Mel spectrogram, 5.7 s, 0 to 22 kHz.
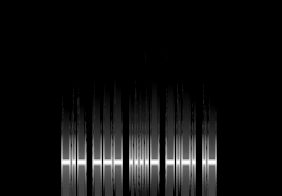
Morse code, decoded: KO4CA

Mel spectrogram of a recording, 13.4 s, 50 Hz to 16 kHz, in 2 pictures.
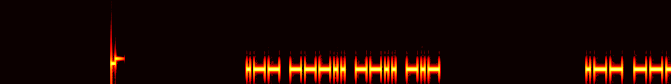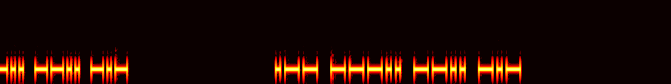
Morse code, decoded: W8ZK W8ZK W8ZK

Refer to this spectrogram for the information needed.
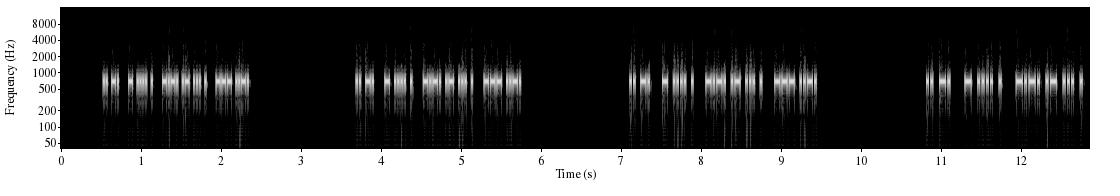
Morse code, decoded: IN THE CASE OF IN THE CASE OF IN THE CASE OF IN THE CASE

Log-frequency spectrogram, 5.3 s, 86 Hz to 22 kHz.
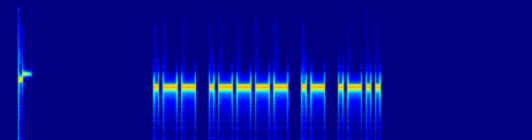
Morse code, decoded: W1AL

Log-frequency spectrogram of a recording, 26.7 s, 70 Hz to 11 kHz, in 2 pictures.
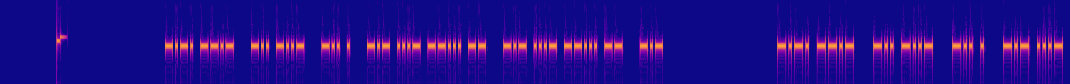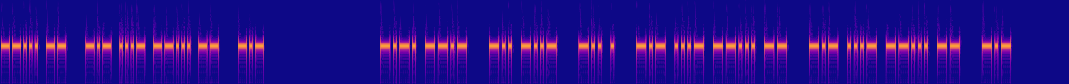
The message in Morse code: CQ DX DE KV7M KV7M K CQ DX DE KV7M KV7M K CQ DX DE KV7M KV7M K

